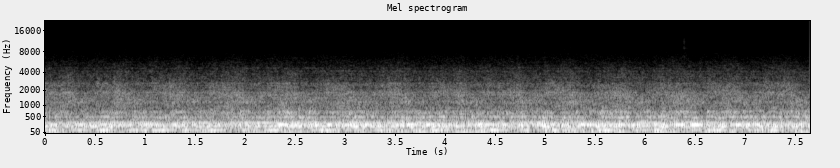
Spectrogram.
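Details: Essentials C510WM14 washing machine in high-speed spin: loud, steady aircraft-like roar with a low rumble underneath; failed drum bearings.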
